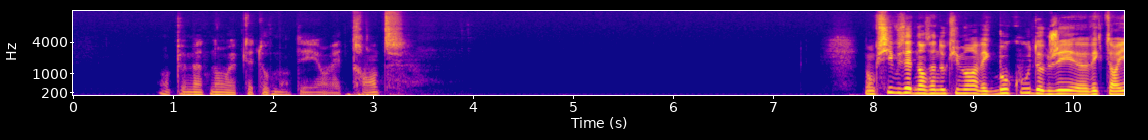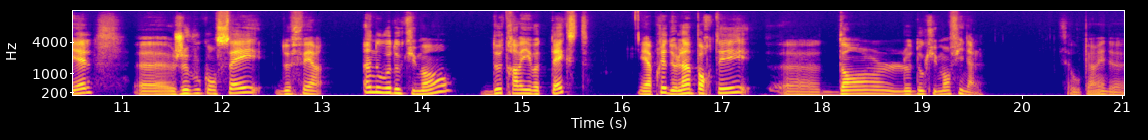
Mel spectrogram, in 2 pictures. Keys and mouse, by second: 1.7 click, 2.7 KP_3, 2.9 KP_0, 3.9 click, 19.0 click, 20.2-20.7 drag.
